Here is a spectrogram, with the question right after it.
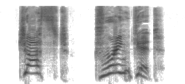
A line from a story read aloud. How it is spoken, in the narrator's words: Kim shouted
